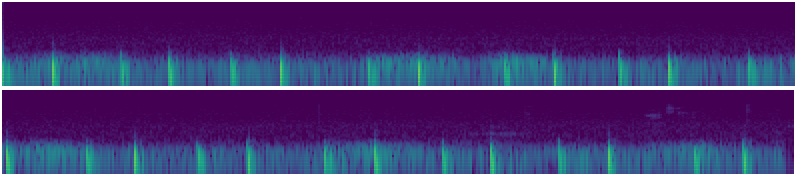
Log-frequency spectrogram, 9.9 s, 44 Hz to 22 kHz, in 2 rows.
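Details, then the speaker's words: Regular heartbeat with a faint extra low thud about 0.1 seconds after the second sound: third heart sound (S3 gallop), described as normal in young patients but abnormal in older adults with heart failure. "is how s3 appears and this is caused due to the rapid flow of blood into the ventricles when they tend to fill the ventricles the cardiac ending the muscles starts to expand and this is normal in young patients"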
